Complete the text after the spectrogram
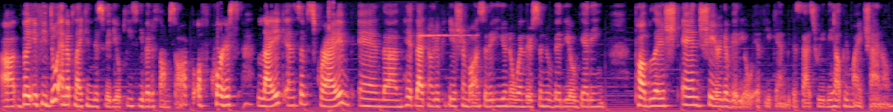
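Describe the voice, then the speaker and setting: Gravelly-voiced young woman hosting a video essay. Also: lowish voice, steady tone, a little fast, highs cut off, faint music behind. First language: not Korean. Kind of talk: casual intro then scripted voice-over commentary. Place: home room with plush toys.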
